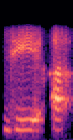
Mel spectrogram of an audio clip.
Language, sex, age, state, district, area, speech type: Urdu, female, 18-30, Delhi, North West Delhi, urban, conversation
